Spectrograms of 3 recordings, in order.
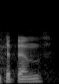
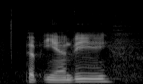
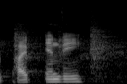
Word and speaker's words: Pipenv: any other questions on Pippins which is i pronounced it Pippin I've also heard it pip env I've heard it you should not say pipe Envy but Kenneth says Pippin then it works well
